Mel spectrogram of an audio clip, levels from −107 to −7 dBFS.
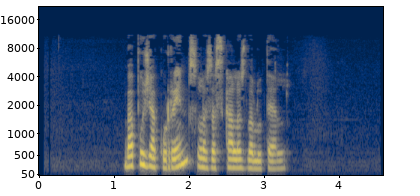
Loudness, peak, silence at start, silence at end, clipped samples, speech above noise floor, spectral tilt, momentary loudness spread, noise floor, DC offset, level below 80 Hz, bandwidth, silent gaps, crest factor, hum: -25 LUFS; -6 dBFS; 1.15 s; 1.3 s; under 0.1%; 52 dB; -4.5 dB/octave; 11 LU; -76 dBFS; under 0.1%; -80 dBFS; 11.5 kHz; none; 20 dB; none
